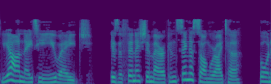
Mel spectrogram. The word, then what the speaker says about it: Janita: Janita Maria, YA-nee-tuh Raukko, born the 28th of December 1978, better known by her stage name Janita, pronounced YA-nee-tuh, is a Finnish-American singer-songwriter.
